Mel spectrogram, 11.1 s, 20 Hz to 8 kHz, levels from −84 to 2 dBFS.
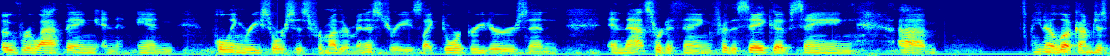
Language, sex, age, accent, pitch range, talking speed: English, male, 30-49, American, 100-120 Hz, 150 wpm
